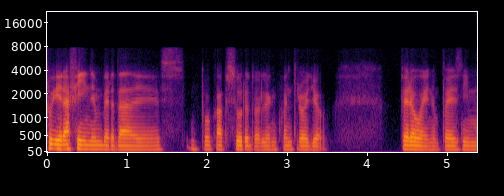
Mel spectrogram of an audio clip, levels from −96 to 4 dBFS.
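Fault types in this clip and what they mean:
No faults in this clip.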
